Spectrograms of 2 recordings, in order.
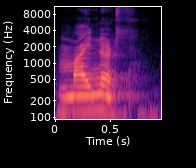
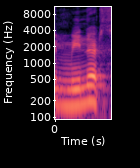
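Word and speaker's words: minutes: Important है आगे वाला माइनट्स माइनोट्स ठीक है ये बहुत इंपॉर्टेंट है ठीक है ये मिनट्स मत पढ़िएगा माइनोट्स बोलते हैं इसको को ठीक है।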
